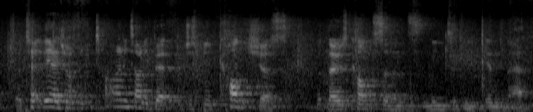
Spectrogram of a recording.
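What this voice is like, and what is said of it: Birmingham (Brummie) accent. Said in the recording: “I've been in Birmingham all my life, okay? Can you not tell by the accent?”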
